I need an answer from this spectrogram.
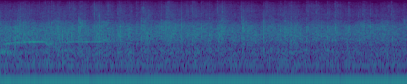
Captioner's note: audience cheers; audience applauds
